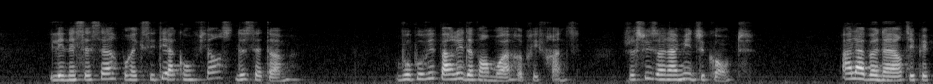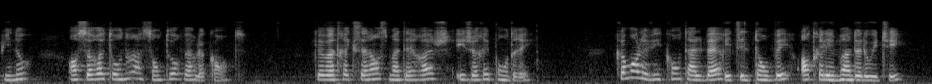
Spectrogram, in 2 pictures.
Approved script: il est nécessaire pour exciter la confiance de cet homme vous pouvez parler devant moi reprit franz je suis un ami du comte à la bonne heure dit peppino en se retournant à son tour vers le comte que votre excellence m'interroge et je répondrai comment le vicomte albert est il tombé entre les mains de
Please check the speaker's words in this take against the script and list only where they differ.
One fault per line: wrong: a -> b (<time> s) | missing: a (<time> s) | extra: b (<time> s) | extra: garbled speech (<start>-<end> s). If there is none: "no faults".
no faults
